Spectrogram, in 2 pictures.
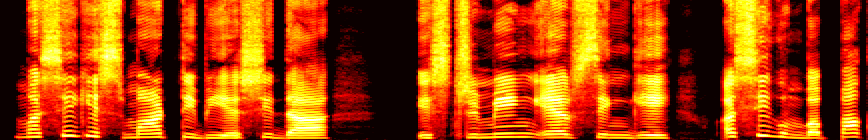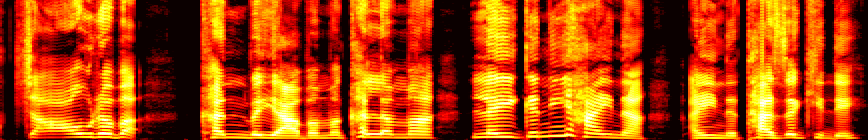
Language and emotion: Manipuri, surprised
